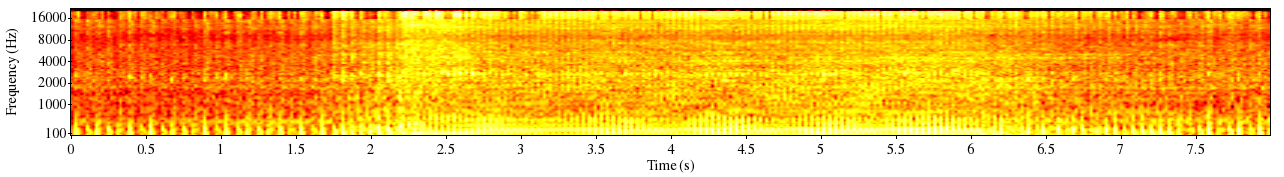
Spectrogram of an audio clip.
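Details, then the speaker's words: Old single-cylinder small engine on its first start for the owner, choked with the throttle set halfway: it idles with an even, steady beat, revs up cleanly, then settles back to a regular idle; normal idle. "Runs beautiful. And thank you to my brother Clay for this motor. It's awesome and it runs great."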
